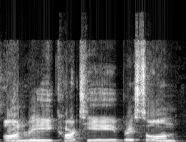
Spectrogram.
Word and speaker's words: Henri Cartier-Bresson: but his name is Henri Cartier-Bresson. He's from France. So, of course, every single letter is unpronounced, and it's like, well, there's more letters in this name than is actually pronounced.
